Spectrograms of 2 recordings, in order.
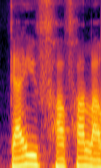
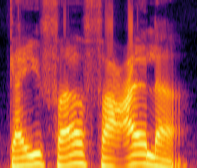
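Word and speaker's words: كيف فعل: আমরা অনেকে এই আইনের উচ্চারণ করি না, বলি যে কাই ফাফালা, ফাফালা হলে যে আইনের উচ্চারণ বাদ গেল। এখানে বলতে হবে কাইফা ফাআলা ফাআলা।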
